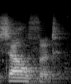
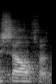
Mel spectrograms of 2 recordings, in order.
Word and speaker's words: Salford: It's, you know, if you think of the name Sally, you know, the girl's name Sally, S-A-L-L-Y. Take off the L and the second L and the Y.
